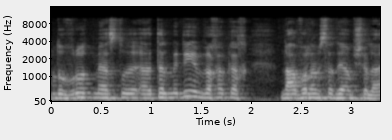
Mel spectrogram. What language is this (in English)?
Hebrew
